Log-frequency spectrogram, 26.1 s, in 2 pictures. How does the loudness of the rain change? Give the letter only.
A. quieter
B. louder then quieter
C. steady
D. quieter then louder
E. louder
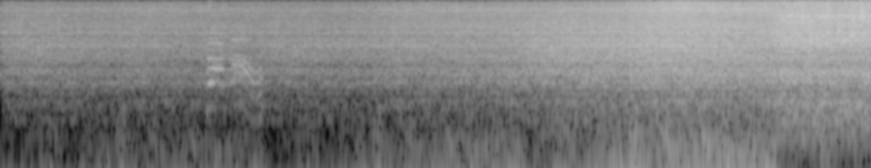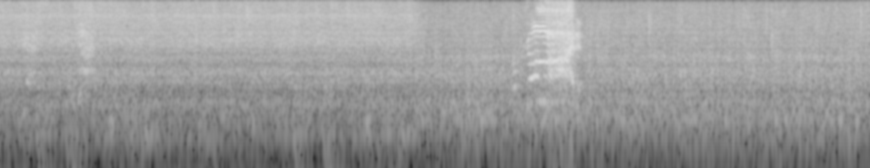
E.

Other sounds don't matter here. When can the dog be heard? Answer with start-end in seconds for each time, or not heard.
not heard.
